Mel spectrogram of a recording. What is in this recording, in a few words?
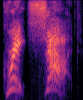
Compliment Great Shot, Soldier Male; Soldier Male 03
